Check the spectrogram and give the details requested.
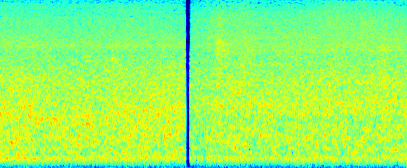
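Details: Steady broadband rushing noise like running water, with one brief silent drop-out midway and no animal calls.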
